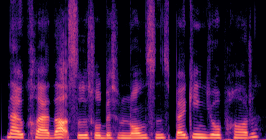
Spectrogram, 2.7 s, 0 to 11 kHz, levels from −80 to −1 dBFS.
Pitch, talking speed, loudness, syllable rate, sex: 215 Hz, 250 wpm, -19 LUFS, 6.8 syllables/s, female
